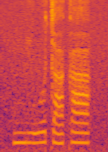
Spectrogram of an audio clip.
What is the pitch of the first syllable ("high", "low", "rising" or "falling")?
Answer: low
